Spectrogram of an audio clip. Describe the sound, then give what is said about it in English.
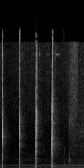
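Four sharp, evenly spaced knocks on a door in quick succession, each a crisp rap with a brief thud, followed by quiet. No one speaks. “At that point, you hear a knock.”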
